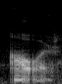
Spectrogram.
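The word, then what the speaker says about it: hour: Exceptional rule: generally some words begin with a vowel sound as the initial consonant is not pronounced.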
